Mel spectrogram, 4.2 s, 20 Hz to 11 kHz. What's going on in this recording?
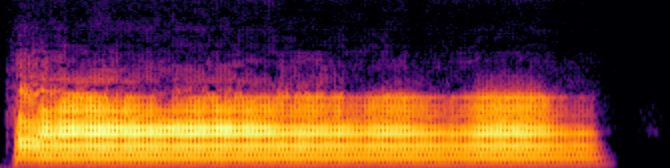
One-shot from Versilian Studios Chamber Orchestra 2: Community Edition sampling project.
Instrument family: Brass
Instrument: OldTrombone
Articulation: vibrato
Note: A#1
Midi note: 35
Room type: Band Rehearsal Space
Microphone: 2x SM-57 spaced pair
